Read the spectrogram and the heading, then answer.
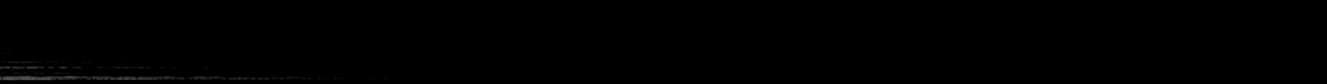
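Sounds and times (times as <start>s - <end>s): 
duduk: 0.0s - 2.4s.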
